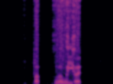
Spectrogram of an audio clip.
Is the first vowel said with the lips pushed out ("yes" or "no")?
no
